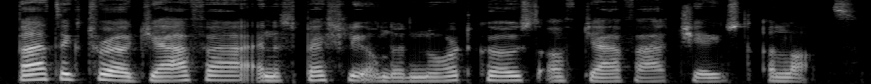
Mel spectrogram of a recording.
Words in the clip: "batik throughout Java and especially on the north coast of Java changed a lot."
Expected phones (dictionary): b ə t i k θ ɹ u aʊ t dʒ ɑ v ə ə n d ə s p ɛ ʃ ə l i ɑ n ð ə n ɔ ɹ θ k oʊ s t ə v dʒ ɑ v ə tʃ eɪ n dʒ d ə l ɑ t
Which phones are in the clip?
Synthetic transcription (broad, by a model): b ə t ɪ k t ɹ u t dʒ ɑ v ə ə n ə s p ɛ ʃ ə l i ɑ n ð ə n ɔ ɹ t k oʊ s t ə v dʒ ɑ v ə tʃ eɪ n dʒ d ə l ɑ t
